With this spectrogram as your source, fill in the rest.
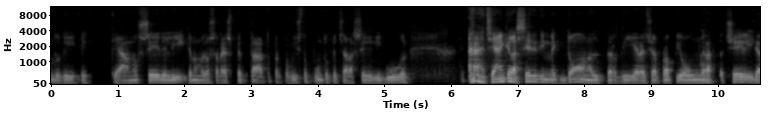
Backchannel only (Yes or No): Yes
